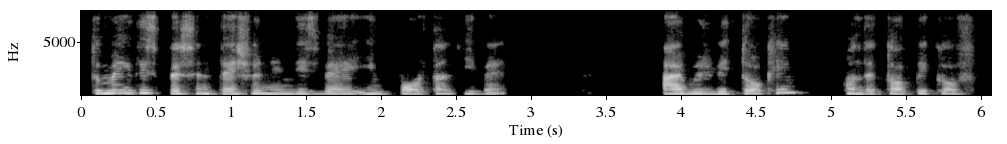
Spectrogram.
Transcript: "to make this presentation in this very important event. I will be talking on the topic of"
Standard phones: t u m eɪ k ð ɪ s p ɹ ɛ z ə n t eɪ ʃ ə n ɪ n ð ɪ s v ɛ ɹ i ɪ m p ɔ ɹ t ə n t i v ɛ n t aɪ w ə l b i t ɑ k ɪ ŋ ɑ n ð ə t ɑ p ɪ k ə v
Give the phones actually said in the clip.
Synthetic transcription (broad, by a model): t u m eɪ k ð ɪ s p ɹ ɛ s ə n t eɪ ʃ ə n ɪ n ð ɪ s v ɛ ɹ i ɪ m p ɔ ɹ t ə n t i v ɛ n t aɪ w ə l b i t ɑ k ɪ ŋ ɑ n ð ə t ɑ p ɪ k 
